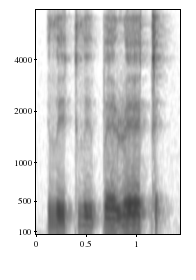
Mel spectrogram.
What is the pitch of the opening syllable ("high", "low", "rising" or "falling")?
low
